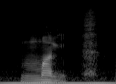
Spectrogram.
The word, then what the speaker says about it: money: and nouns require a different rule if the second syllable contains a short vowel the stress will usually come on the first syllable.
